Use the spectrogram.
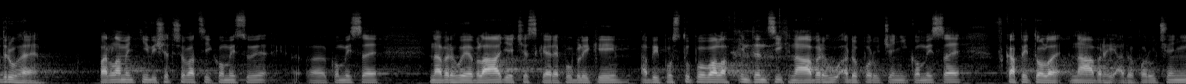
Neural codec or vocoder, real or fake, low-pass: none; real; 14.4 kHz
